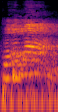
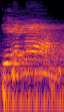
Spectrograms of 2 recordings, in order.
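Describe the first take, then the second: First: The first consonant is a heavy, emphatic t. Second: The first consonant is a heavy, emphatic t.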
